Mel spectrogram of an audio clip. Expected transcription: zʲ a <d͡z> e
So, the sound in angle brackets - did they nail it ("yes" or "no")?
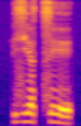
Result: no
